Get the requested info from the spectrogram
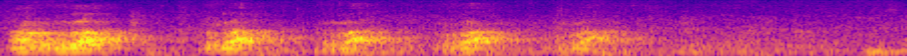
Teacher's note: An ‘alveolar trill’ is [(a)r(a)], [r]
